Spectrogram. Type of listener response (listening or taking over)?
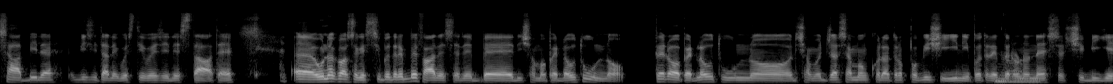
listening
